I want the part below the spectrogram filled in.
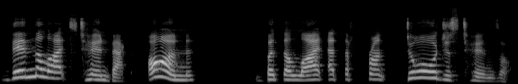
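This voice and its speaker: A woman's voice: on the high side, sing-song, measured pace, pushed and bright. A woman co-hosting a casual podcast, reading out stories with playful asides and laughter. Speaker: podcast co-host.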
